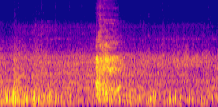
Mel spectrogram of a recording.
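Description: Busy roadside market background: traffic noise and a murmur of distant voices, with one short, sharp noise about a second in.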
